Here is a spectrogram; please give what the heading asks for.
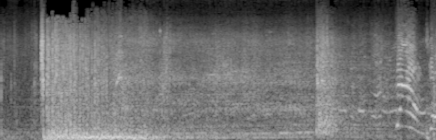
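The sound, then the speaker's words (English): A grenade explosion in Mosul, Iraq: one sharp, loud blast followed by a long, low rumbling decay, then a second burst a few seconds later and a shouting voice at the end. “Grenade! Get back!”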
